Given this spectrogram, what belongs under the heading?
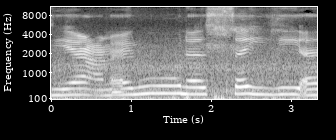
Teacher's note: عین گلے کے درمیان سے کرنا ہے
